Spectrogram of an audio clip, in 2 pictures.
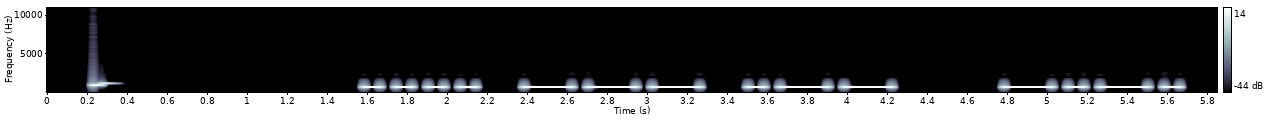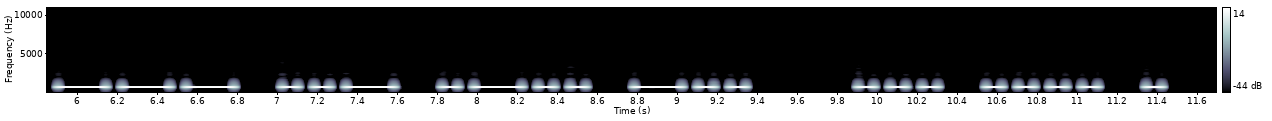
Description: Morse code, heard as a keyed tone, about 15 wpm, 700 Hz. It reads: HOW COULD SHE
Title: Sentences from Top 200 Words 15wpm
